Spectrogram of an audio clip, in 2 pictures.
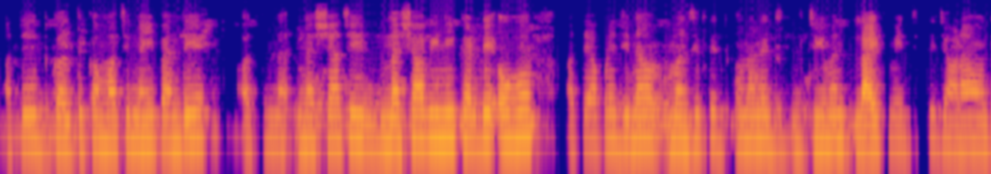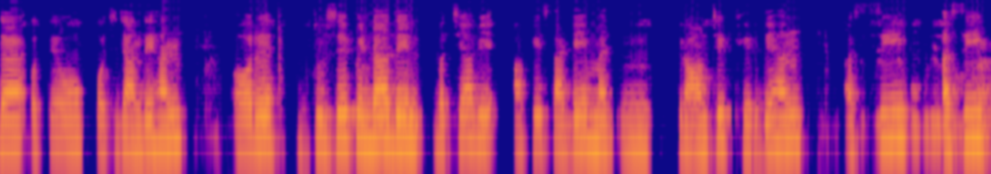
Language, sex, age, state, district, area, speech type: Punjabi, female, 18-30, Punjab, Shaheed Bhagat Singh Nagar, rural, spontaneous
